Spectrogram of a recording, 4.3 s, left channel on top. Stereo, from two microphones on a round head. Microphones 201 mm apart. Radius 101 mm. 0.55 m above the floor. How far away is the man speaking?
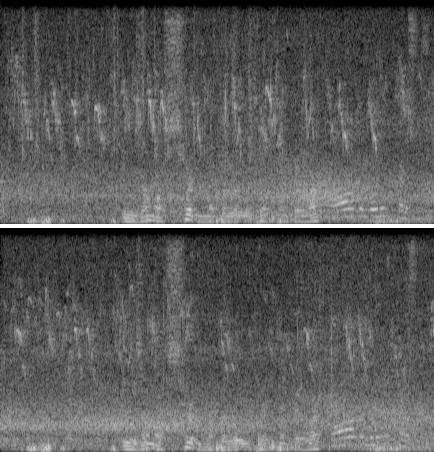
About 0.9 m.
